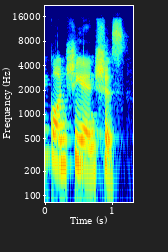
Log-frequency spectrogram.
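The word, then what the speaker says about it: conscientious: कर्तव्य के लिए कूल देखिए कौन शी एन शस कॉशंस ओके थोड़ा श श ज्यादा है तो वो स्पॉयलर भी हो सकता है आपके लिए बट आप बोलेंगे कॉन्शेंशियस ठीक है ओके आई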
